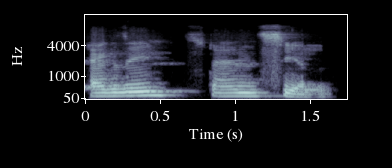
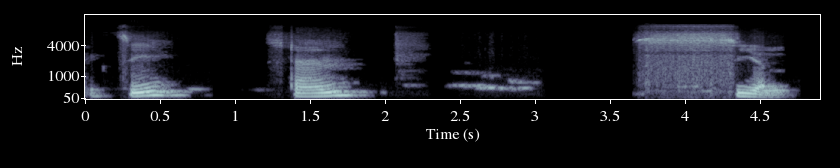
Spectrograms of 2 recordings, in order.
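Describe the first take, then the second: First: Said in the usual way. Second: existential stretched very slowly, every syllable drawn out. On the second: Shown as a demonstration. Teacher drawing the outline for students, very slow drawn-out word. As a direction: let existential hang slowly while your pen traces it.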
